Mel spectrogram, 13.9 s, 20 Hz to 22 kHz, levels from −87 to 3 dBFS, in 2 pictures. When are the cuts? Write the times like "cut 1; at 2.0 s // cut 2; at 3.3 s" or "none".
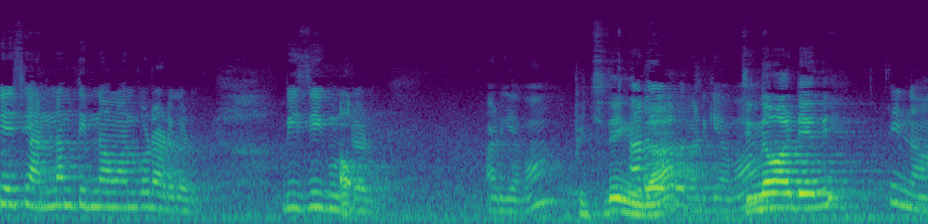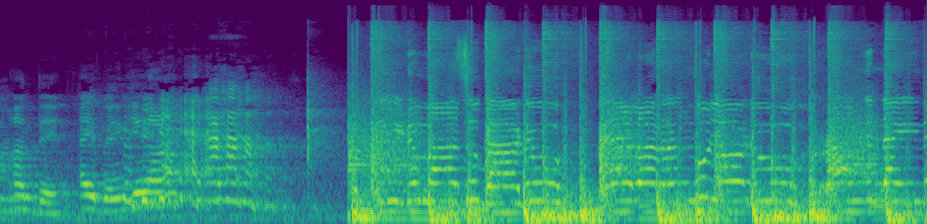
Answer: none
